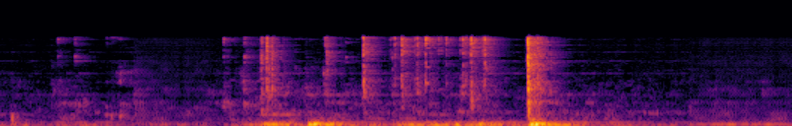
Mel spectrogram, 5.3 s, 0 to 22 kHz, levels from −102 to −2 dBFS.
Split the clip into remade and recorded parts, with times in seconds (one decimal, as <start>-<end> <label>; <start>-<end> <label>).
0.0-0.9 recorded; 0.9-1.4 remade; 1.4-4.6 recorded; 4.6-5.3 remade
